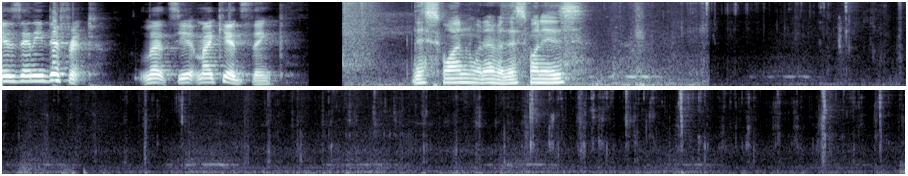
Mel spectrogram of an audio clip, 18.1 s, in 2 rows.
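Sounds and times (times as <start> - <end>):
faint chewing: 6.0 - 18.0.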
